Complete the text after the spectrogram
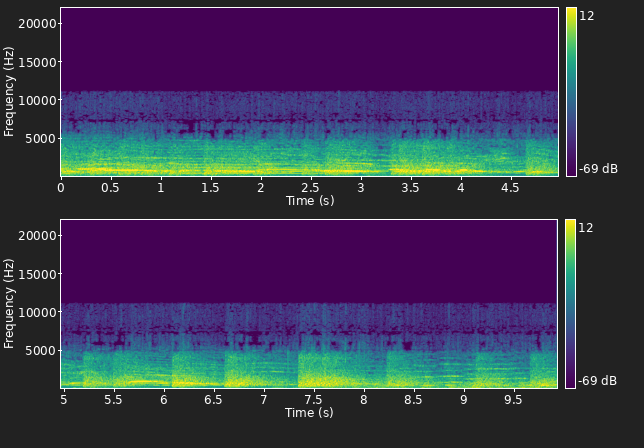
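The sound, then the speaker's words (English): Men cheering and shouting in a Western radio drama as cavalry troopers arrive: loud, overlapping whoops and hollers in rough surges that carry on throughout. “The men cheered themselves hoarse. They forgot how exhausted they were when they saw those troopers run off the Indians.”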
